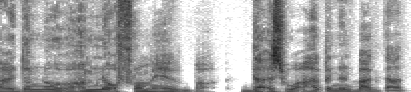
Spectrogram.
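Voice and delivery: high-pitched, innocent know-nothing act; playing dumb. Passenger answering the taxi driver, playing stupid. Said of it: "tried to play stupid".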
